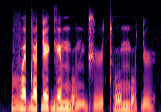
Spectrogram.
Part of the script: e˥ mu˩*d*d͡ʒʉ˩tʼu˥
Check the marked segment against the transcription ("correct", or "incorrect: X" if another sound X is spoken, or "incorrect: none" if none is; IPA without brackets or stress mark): incorrect: n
